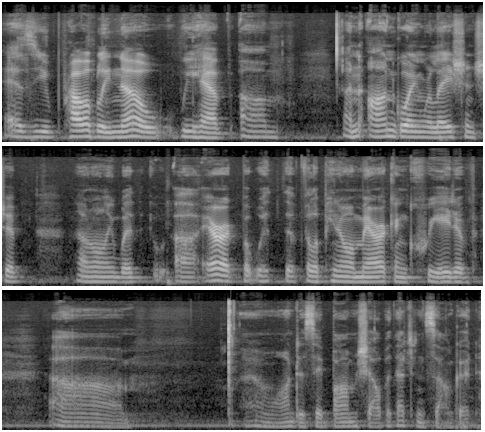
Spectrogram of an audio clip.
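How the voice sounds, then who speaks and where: A woman's voice: extremely low pitch, steady tone, unhurried, a little mellow, slight background noise. A woman hosting an event, giving an informal, hesitant welcome with joking asides to an audience. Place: public event venue.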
